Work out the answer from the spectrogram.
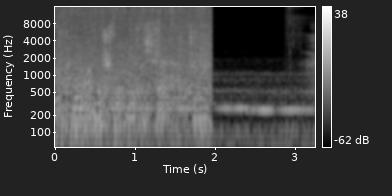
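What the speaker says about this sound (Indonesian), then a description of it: "Kondisi di luar hujan deras" Heavy rain pouring down outside, a dense loud hiss of falling water for two seconds before cutting abruptly to a quiet hum with faint rumbling.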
